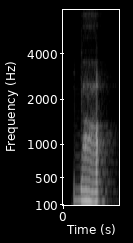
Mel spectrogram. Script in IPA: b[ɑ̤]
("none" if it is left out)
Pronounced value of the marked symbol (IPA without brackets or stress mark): ɑ̤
